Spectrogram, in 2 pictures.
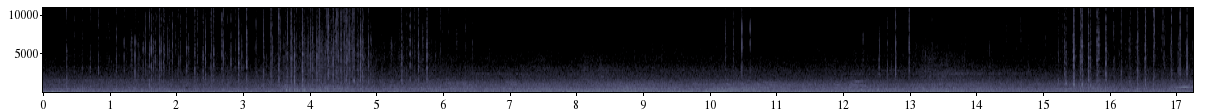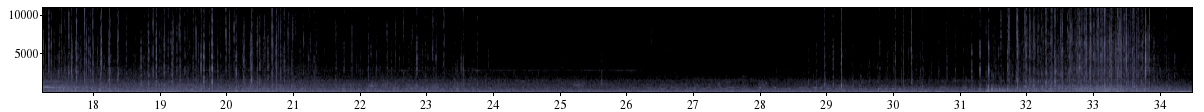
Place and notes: Ivan pl.Zajc, Rijeka, Pigeons Invasion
